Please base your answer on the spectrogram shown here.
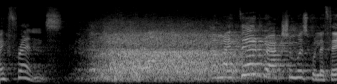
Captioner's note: laughing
